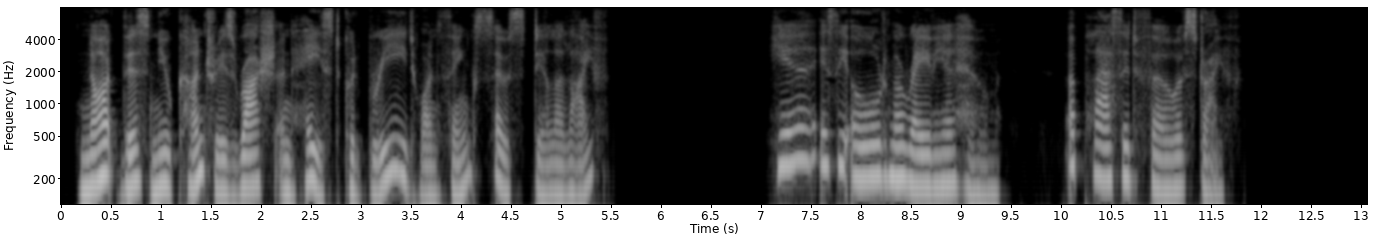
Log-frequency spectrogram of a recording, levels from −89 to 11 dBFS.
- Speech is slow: Yes, slow, 120 wpm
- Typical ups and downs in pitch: No, wide, 5.8 semitones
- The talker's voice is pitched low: No, medium, 165 Hz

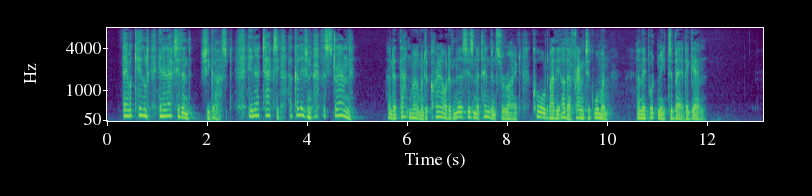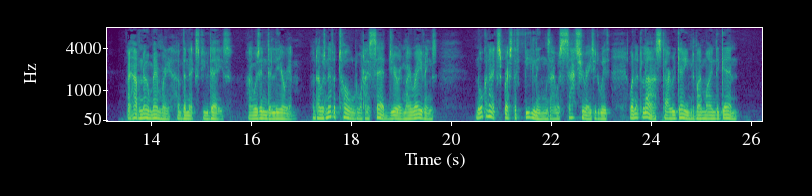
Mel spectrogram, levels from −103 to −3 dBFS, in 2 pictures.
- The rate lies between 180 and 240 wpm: Yes, average, 190 wpm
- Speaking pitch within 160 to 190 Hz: No, low, 115 Hz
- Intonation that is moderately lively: No, wide, 5.8 semitones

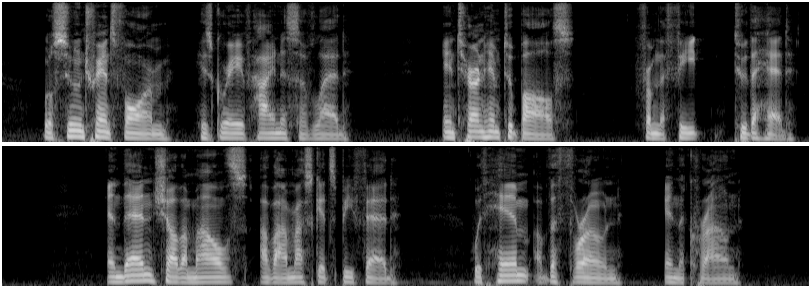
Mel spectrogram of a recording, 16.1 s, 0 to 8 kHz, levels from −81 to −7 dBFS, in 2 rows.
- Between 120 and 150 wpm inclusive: Yes, average, 140 wpm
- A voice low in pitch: Yes, very low, 95 Hz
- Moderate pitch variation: Yes, average, 3.0 semitones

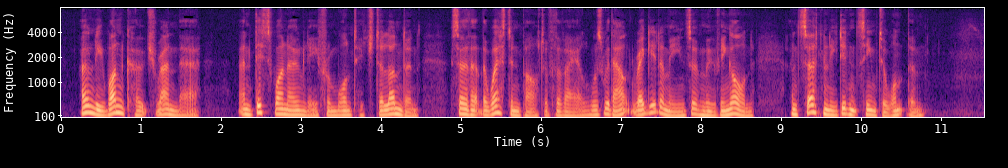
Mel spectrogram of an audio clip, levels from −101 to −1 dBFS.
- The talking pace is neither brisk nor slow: Yes, average, 180 wpm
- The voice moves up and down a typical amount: Yes, average, 4.1 semitones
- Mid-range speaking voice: No, low, 120 Hz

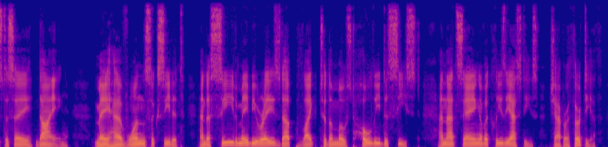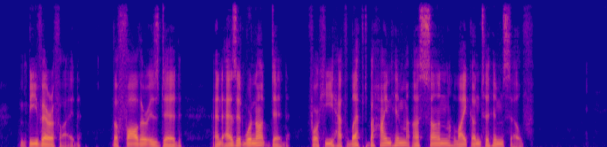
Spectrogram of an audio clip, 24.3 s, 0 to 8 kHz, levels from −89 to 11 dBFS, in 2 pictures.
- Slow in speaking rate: Yes, slow, 125 wpm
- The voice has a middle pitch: No, low, 105 Hz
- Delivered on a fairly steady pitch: No, average, 3.8 semitones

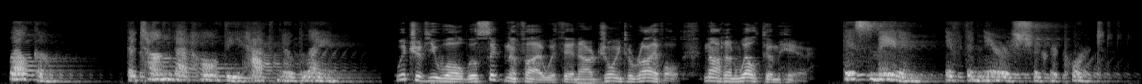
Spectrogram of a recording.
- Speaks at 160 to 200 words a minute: Yes, average, 170 wpm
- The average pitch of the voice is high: No, medium, 155 Hz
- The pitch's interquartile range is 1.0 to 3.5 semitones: No, average, 4.5 semitones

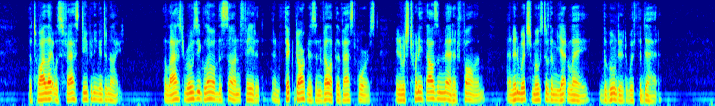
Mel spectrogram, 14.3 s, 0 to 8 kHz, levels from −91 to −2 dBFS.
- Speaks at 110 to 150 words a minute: No, average, 175 wpm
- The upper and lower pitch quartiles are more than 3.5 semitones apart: No, average, 2.7 semitones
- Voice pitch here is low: Yes, low, 120 Hz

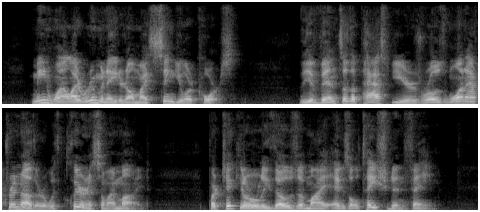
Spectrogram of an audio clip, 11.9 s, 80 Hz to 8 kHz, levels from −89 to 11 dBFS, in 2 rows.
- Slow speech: No, average, 145 wpm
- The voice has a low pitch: Yes, low, 120 Hz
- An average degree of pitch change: No, wide, 7.0 semitones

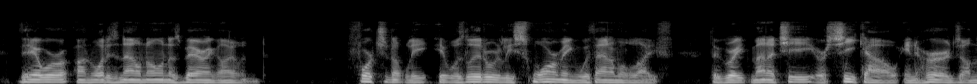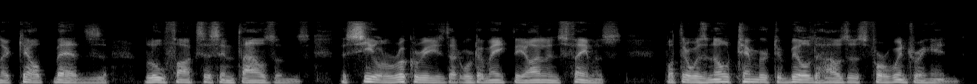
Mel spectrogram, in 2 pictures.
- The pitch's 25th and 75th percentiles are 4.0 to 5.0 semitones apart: No, average, 2.8 semitones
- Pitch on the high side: No, low, 100 Hz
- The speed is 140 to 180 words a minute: Yes, average, 170 wpm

